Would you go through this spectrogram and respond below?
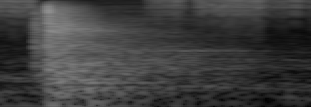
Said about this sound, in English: What was that? Sound like something crashed. Almost like a door.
